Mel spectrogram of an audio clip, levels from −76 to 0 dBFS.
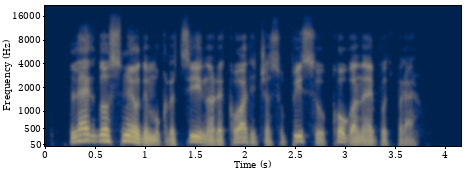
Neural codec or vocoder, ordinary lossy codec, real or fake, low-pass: codec, 44.1 kHz, 7.8 kbps, DAC; none; fake; 19.8 kHz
